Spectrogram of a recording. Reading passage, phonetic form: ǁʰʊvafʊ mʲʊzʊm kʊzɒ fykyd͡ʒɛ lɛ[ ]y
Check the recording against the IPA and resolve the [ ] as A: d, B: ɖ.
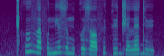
A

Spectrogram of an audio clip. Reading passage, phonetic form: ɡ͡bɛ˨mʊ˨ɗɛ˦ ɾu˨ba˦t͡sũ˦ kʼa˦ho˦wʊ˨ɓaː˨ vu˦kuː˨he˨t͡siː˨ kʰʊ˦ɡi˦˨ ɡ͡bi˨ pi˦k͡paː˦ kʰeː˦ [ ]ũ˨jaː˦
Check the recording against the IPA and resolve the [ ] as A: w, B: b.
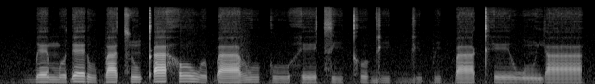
A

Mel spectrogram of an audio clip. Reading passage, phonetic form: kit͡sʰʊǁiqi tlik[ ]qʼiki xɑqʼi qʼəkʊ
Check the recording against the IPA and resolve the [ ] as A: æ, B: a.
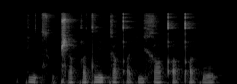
A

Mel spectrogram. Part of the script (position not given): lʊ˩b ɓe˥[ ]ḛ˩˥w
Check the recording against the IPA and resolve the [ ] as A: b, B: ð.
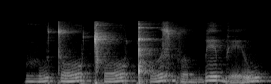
A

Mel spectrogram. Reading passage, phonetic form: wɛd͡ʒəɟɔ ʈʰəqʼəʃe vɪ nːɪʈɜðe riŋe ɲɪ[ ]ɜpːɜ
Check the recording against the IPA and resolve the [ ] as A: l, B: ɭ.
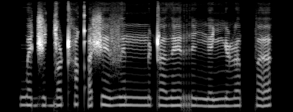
B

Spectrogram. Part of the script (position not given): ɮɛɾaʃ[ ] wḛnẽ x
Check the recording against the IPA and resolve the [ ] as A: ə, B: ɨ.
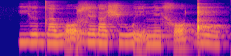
B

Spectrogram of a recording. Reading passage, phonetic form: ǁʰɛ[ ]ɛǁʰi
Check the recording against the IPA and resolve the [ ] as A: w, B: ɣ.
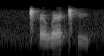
A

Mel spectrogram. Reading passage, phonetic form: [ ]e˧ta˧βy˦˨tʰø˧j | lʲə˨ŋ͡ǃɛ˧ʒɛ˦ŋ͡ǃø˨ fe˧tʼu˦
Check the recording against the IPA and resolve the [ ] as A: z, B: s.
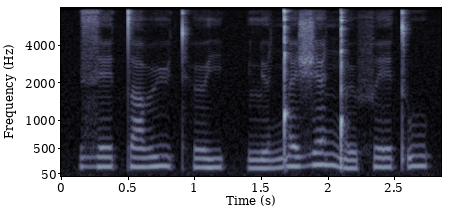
A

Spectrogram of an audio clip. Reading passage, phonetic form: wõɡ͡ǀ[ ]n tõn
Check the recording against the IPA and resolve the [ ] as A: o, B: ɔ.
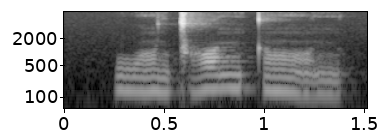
B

